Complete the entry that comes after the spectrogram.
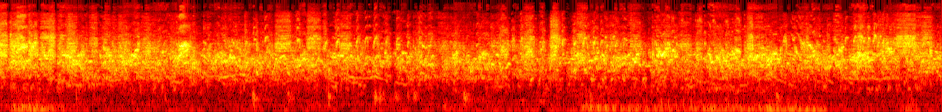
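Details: Budgerigar colony kept in an aviary, many birds squawking and chirping together in a fast, irregular, overlapping stream of high scratchy calls, occasionally louder bursts.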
